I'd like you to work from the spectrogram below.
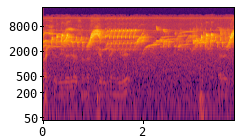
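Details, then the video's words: European goldfinches, a male and female paired together, singing a quick, tinkling twitter of high, buzzy trills and liquid notes, with a faint low murmur underneath. "Saka kuşu eşe atma"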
